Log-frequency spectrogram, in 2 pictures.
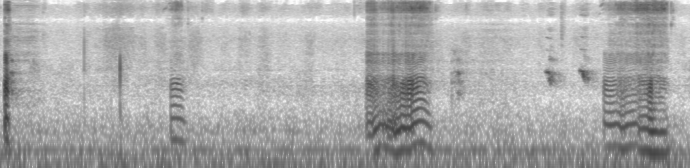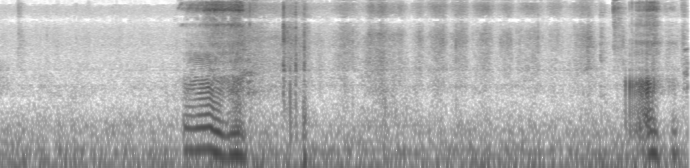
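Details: A Chihuahua snores in its sleep, each breath a wavering, buzzy snort about every two to three seconds, three strong ones in a row with fainter breaths between, in a quiet room.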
